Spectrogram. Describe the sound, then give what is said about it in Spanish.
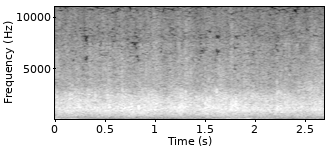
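An audience applauds for the Lord, a dense wash of many hands clapping at once that holds at an even, fairly loud level throughout, with no individual voices standing out. “Denle un aplauso al Señor.”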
